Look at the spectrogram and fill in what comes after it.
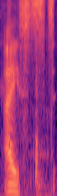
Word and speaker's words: Aests: Aists. – Aists, A-E-S-T-S.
